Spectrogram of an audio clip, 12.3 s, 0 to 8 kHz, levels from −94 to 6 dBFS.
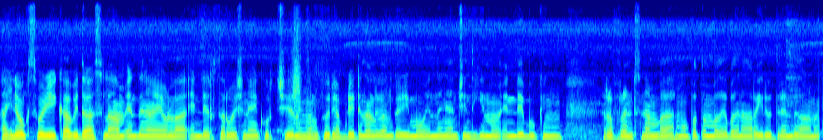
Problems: low volume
